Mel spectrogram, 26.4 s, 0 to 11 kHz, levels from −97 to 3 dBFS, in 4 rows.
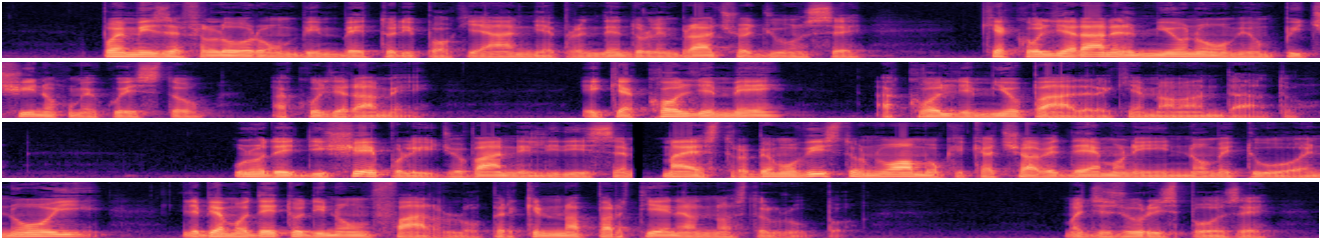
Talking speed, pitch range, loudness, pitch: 160 wpm, 75-95 Hz, -18 LUFS, 85 Hz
